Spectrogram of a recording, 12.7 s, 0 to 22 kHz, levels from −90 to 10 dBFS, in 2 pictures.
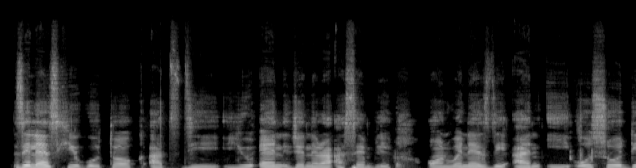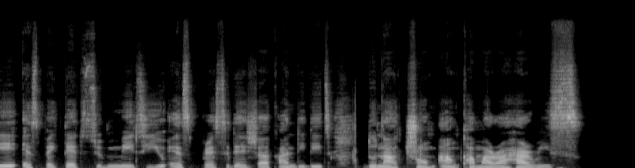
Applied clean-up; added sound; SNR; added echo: neural mask model Resemble Enhance denoiser.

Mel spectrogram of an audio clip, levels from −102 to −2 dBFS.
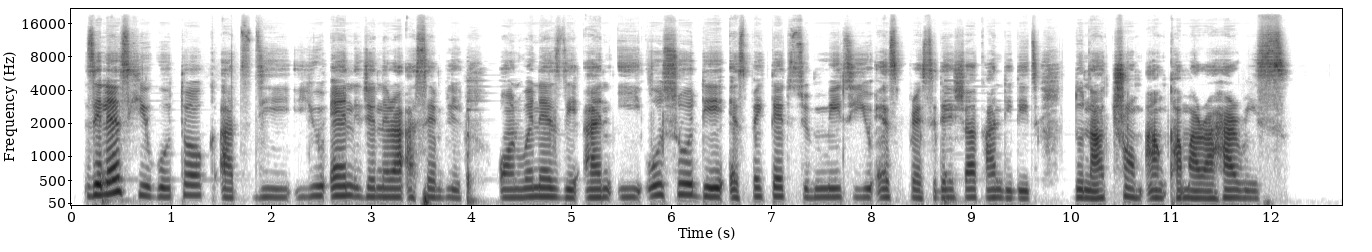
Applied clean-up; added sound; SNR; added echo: neural mask model DeepFilterNet 3.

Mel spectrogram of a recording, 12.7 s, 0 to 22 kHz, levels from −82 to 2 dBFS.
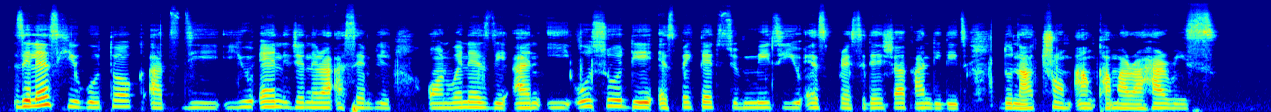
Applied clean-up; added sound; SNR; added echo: none; none; none; none.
